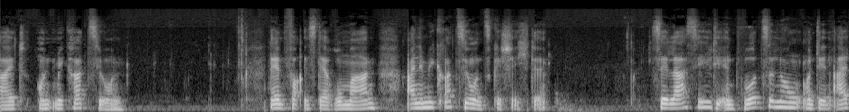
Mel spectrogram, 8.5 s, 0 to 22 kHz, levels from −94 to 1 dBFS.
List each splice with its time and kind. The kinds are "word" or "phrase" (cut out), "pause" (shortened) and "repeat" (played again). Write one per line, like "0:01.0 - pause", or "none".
0:03.0 - word
0:07.1 - word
